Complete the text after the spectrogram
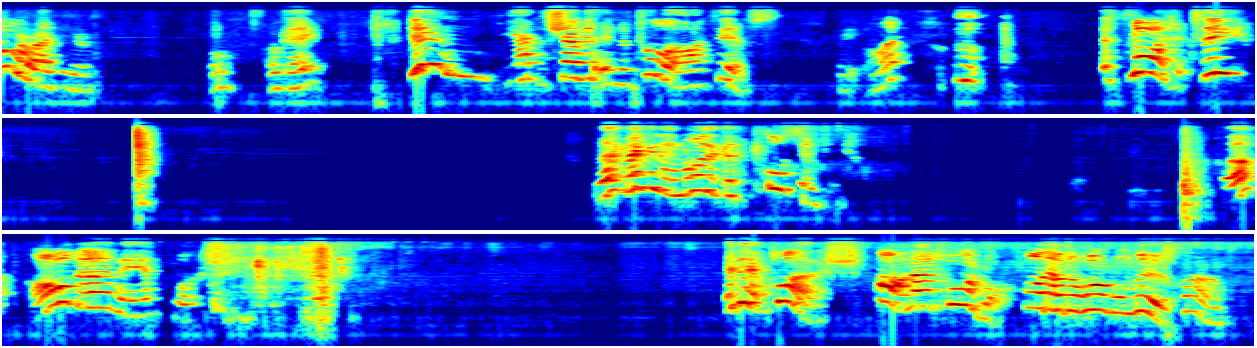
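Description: A boy talks with animation close by.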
